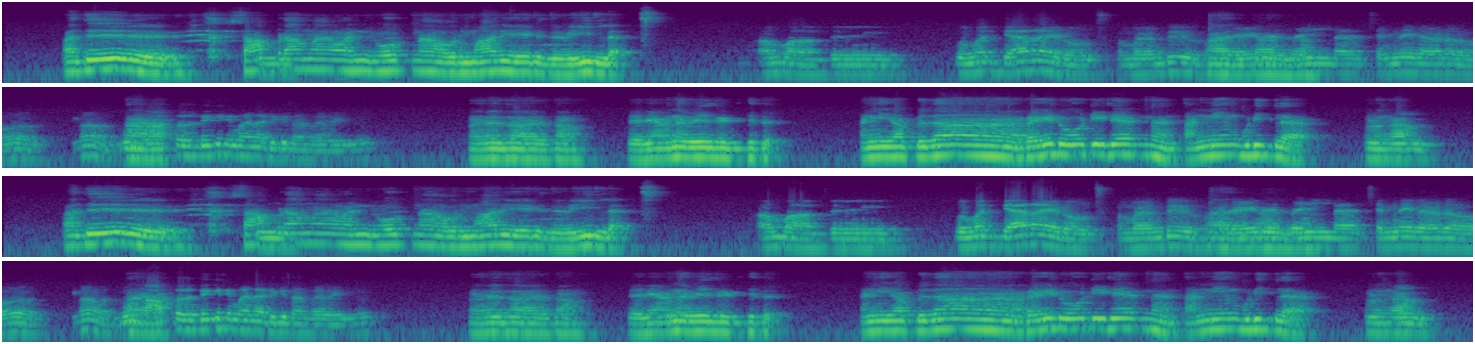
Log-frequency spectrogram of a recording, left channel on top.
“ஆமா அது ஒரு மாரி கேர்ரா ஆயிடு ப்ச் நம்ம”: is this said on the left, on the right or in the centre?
Right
